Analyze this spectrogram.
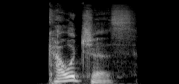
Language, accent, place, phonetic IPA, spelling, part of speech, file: German, Germany, Berlin, [ˈkaʊ̯t͡ʃəs], Couches, noun, De-Couches.ogg
- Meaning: plural of Couch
